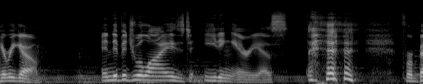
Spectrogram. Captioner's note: laughs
